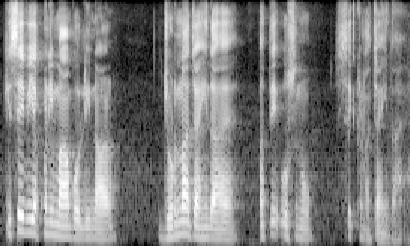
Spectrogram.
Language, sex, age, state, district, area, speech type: Punjabi, male, 30-45, Punjab, Mansa, rural, spontaneous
